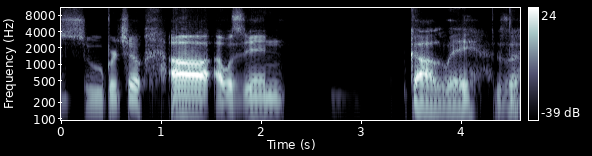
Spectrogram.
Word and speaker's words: Galway: I was in Galway.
